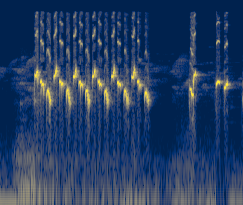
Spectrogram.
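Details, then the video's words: Fast, rolling yellow-vented bulbul song in the long 'ropel' style, played to provoke other bulbuls. About twenty liquid chirps run in quick succession, then a few scattered notes follow over a faint low hum. "trucukan gacor ROPEL PANJANG buat pancingan trucukan agar bunyi jadikan burung trucuk gacor EMOSI"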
